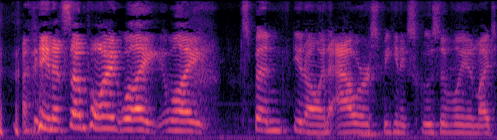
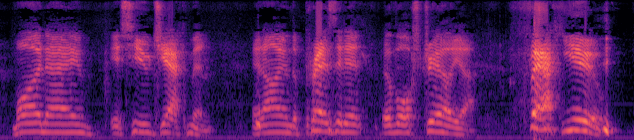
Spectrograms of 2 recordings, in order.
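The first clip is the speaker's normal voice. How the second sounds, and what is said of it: Terrible put-on Australian accent. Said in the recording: “my terrible Australian accent”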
